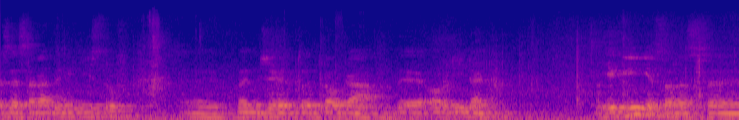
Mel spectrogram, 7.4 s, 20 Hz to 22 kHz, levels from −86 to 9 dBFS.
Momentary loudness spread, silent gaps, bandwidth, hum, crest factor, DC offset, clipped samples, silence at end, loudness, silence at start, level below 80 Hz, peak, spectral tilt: 14 LU; none; 16 kHz; none; 16 dB; under 0.1%; under 0.1%; 0 s; -35 LUFS; 0 s; -50 dBFS; -18 dBFS; -7.5 dB/octave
